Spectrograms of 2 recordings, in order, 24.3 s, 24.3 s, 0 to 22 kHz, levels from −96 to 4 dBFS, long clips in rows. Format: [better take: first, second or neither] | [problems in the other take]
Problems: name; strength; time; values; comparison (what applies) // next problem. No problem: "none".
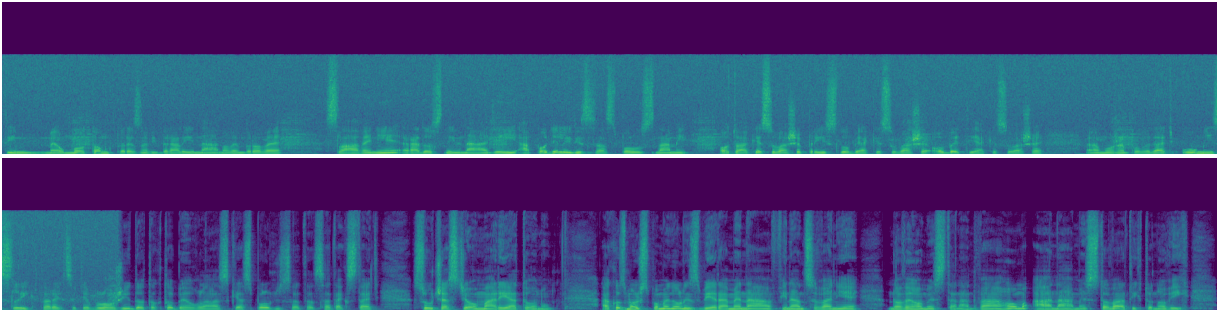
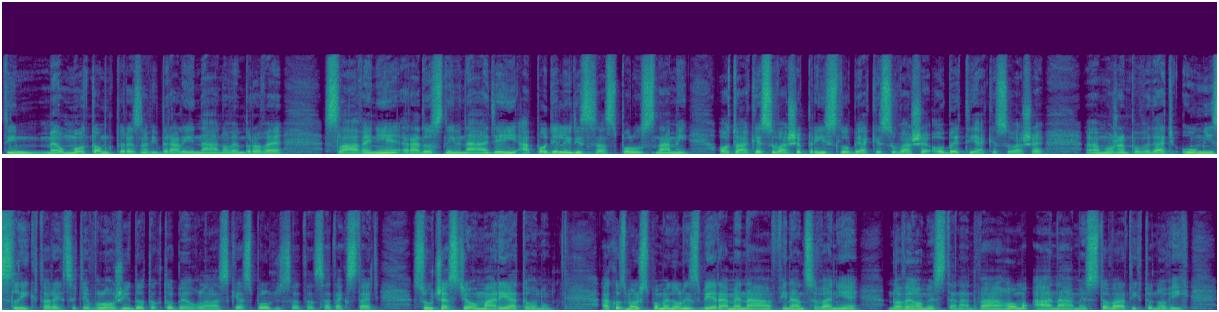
second | hiss; noticeable; until 13 s; 10 dB below the speech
